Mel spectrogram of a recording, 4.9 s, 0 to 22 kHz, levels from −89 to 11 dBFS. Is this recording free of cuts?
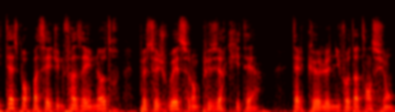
no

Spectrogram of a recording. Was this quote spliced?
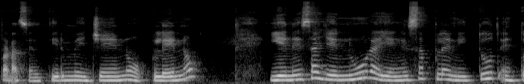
no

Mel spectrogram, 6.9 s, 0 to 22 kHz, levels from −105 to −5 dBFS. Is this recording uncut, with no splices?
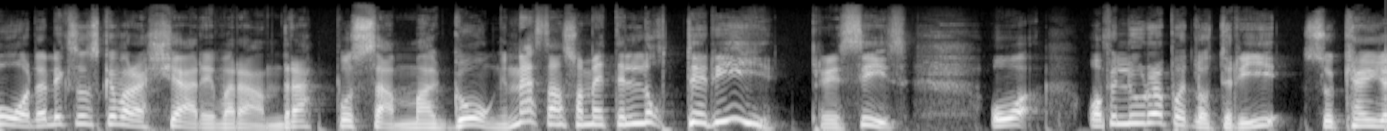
no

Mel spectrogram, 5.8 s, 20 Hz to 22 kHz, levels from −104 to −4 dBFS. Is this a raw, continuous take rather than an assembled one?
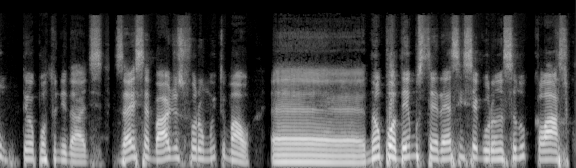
no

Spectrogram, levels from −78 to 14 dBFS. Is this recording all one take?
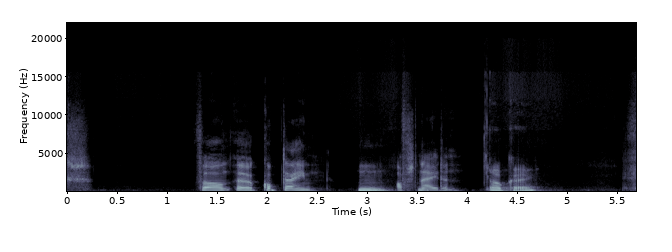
yes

